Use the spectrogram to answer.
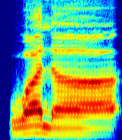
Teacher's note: لام الف زبر لا، ولا. یہاں لام کو ہم ایک الف تک کھینچ کر پڑھیں گے کیونکہ یہاں پہ الف مدہ ہو رہا ہے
